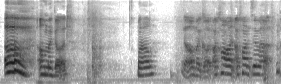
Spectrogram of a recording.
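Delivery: crying. Real, not acted. Reacting to the boy's email, real crying. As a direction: sob through it then trail off. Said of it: "I just had a little cry".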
